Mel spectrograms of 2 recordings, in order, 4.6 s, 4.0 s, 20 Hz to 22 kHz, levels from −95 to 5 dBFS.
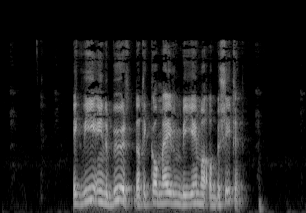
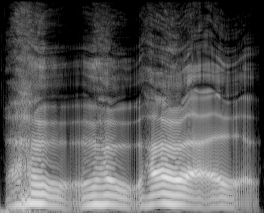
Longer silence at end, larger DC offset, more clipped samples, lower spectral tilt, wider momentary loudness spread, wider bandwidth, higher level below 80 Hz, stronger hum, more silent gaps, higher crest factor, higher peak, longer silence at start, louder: first, 0.7 s vs 0.1 s; neither; neither; second, -4.5 dB/octave vs -7 dB/octave; second, 8 LU vs 13 LU; second, 11.5 kHz vs 16 kHz; second, -68 dBFS vs -42 dBFS; neither; neither; first, 22 dB vs 12 dB; second, -8 dBFS vs -2 dBFS; first, 1.1 s vs 0 s; second, -27 LUFS vs -15 LUFS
